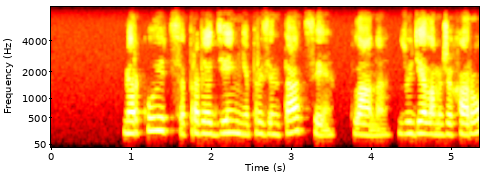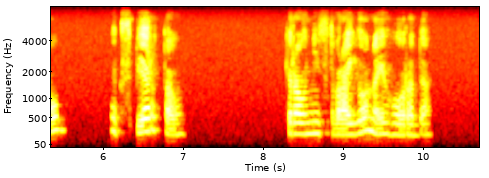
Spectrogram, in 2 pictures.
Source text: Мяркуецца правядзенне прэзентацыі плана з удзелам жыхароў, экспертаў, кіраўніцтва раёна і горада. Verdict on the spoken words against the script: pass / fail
pass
